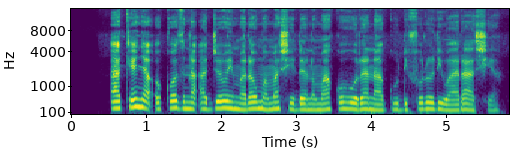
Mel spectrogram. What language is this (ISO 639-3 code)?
kik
